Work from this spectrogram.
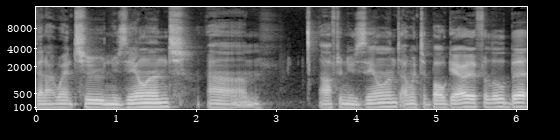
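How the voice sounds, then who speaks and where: Fairly low in pitch, a man talks in a dark, mellow tone at a moderate pace. His intonation stays monotone and flat. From Australia. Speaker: retired basketball pro going into ministry. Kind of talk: casual interview chat.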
